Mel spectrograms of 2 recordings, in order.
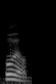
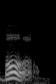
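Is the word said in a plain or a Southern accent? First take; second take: plain; Southern. First: It is said with a plain, general pronunciation. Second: It is said with a Southern American pronunciation. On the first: "not just boil" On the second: "a southern boil, you know, pronounced like that"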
